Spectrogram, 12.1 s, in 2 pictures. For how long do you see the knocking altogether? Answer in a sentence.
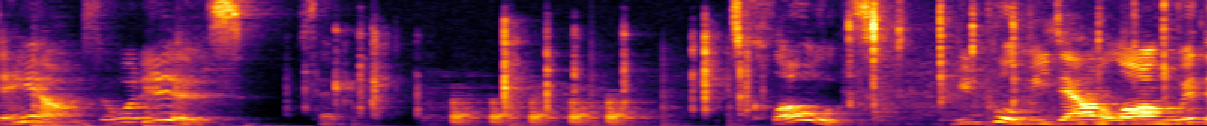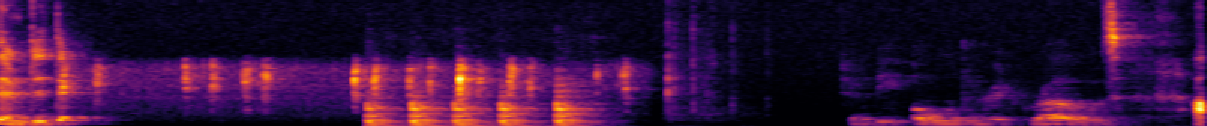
You can hear the knocking for 2 seconds altogether.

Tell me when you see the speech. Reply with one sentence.
The speech can be heard from 0.0 to 1.7 s, from 3.7 to 6.4 s and from 10.3 to 12.0 s.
